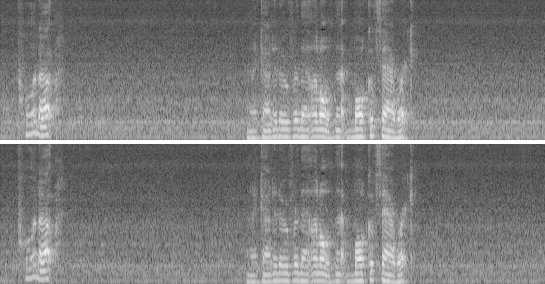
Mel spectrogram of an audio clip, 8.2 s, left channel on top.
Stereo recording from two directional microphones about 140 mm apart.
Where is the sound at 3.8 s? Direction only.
5° right (ahead or behind).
